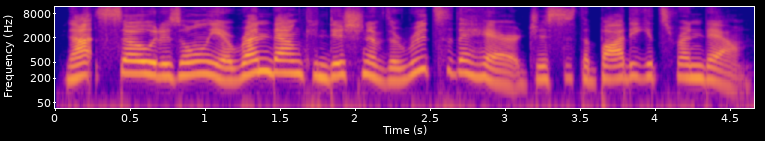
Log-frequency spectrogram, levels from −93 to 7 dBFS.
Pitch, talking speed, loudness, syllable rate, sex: 220 Hz, 270 wpm, -19 LUFS, 5.7 syllables/s, female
